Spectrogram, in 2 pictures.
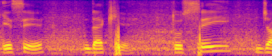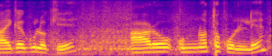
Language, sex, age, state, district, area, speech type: Bengali, male, 45-60, West Bengal, Purba Bardhaman, urban, spontaneous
